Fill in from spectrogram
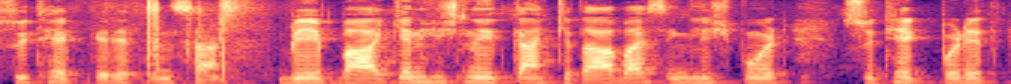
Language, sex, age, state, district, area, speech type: Kashmiri, male, 18-30, Jammu and Kashmir, Pulwama, urban, spontaneous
